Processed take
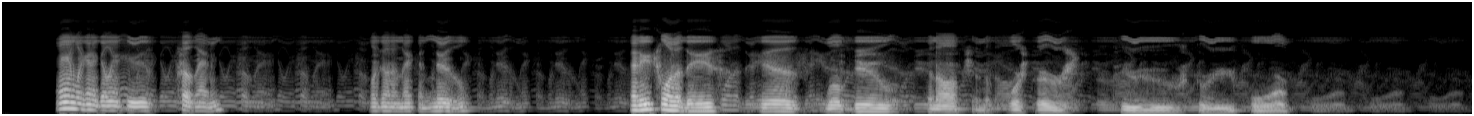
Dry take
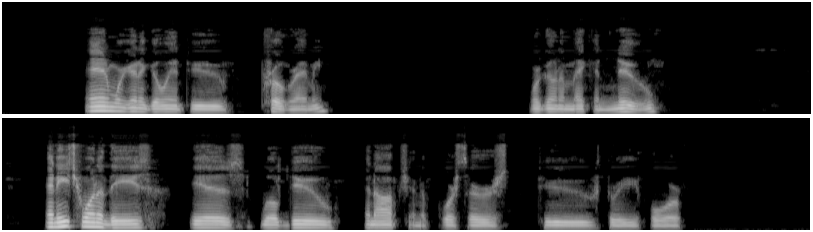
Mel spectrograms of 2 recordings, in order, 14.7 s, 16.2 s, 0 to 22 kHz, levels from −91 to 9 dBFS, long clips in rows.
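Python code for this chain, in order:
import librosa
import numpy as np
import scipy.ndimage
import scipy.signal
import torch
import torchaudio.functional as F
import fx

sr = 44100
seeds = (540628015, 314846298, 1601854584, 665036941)

p1 = fx.speed_glide(x, sr, from_pct=155, to_pct=65)
p2 = (np.kron(scipy.signal.resample_poly(p1, 1, 8), np.eye(8)[0]) * 8)[:len(p1)]
p3 = fx.cheby_harmonics(p2, sr, harmonics=(6,), levels_db=(-33,), full_scale_db=15.5)
p4 = fx.hum_notches(p3, sr, base_hz=50, count=5)
p5 = p4 + fx.echo_thinned(p4, sr, ms=589, feedback_pct=66, hz=160.0, wet_db=-21.5, dry=0)
p6 = fx.chorus_voices(p5, sr, voices=2, hz=0.92, base_ms=25, depth_ms=3.0, mix_pct=30)
p7 = scipy.signal.sosfilt(scipy.signal.butter(4, 2200.0, 'lowpass', fs=sr, output='sos'), p6)
p8 = fx.record_warp(p7, sr, rpm=78.0, depth_cents=100.0)
y = F.gain(torch.from_numpy(p8), 3.5).numpy()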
